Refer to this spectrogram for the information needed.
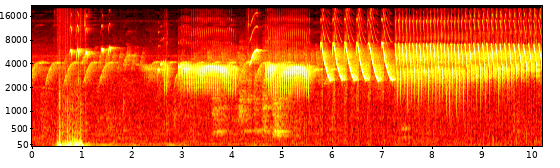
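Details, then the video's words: Canary training song, timbrado: soft whistled notes and a brief thump, then loud buzzy rolls, fast downswept notes and a long rapid metallic trill. "Cantar canário faz seu canário cantar"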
